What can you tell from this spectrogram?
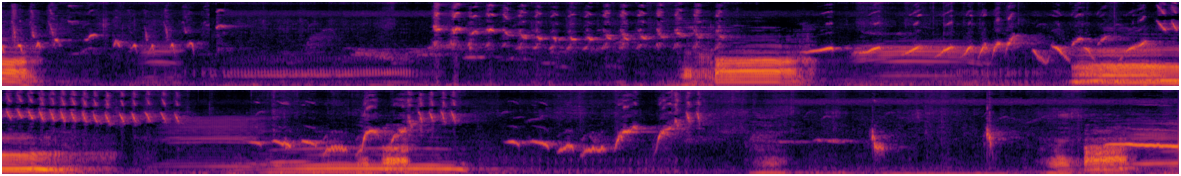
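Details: Cows in a forest looking for food while being herded to the livestock pen: loud drawn-out moos, one swelling strongly around the middle, mixed with frequent high bird chirps and twittering.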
